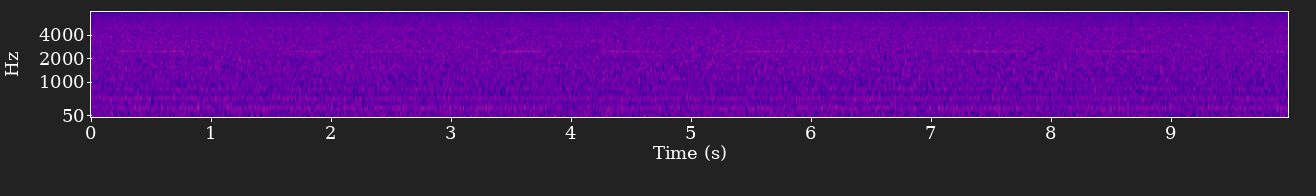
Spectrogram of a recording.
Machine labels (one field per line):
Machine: slide rail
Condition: normal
